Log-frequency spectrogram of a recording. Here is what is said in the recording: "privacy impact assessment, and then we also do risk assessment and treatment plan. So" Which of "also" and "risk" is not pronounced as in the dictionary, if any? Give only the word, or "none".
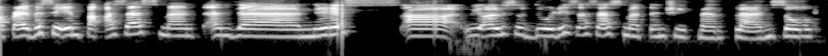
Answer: risk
